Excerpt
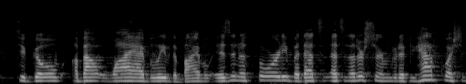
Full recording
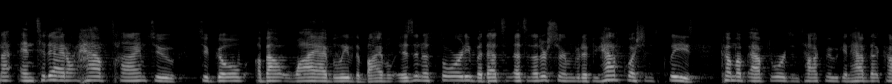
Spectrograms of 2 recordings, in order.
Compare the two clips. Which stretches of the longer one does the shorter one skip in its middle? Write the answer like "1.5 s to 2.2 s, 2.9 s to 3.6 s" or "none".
none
